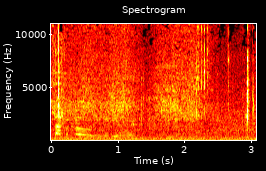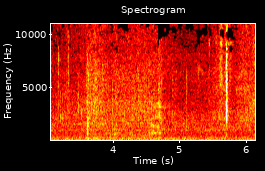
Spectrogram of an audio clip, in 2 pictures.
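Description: Car engine idling from inside the cabin, a steady low hum, with a few small clicks and a faint voice in the first second.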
